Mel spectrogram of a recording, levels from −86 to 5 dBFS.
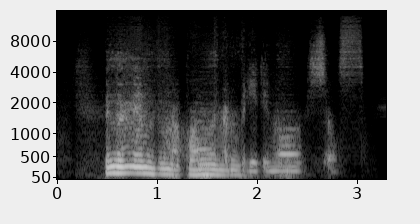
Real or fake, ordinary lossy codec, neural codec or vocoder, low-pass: fake; MP3, 64 kbps; codec, 44.1 kHz, 0.9 kbps, DAC; 14.4 kHz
